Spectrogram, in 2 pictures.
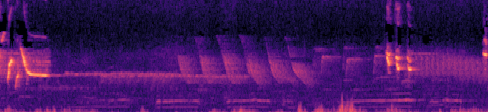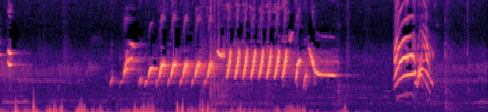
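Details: European goldfinch female in breeding excitement calling the male to mate: scattered twittering notes, then a bright buzzing trill and a sharp high chirp, over frequent low thuds and wing fluttering.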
